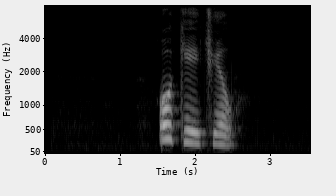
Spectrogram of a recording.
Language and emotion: Russian, positive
